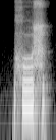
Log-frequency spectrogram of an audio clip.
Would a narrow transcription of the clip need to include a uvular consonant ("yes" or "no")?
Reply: no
